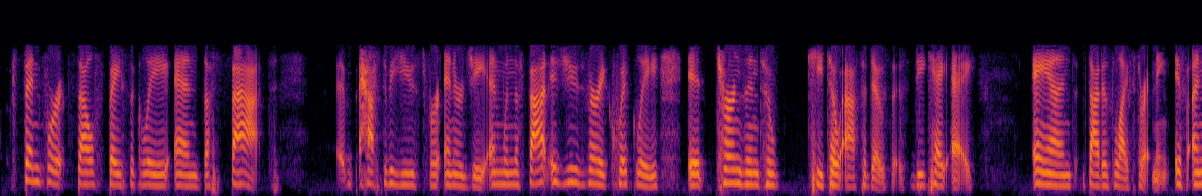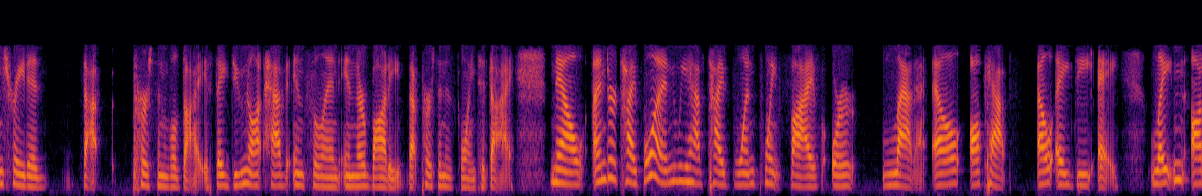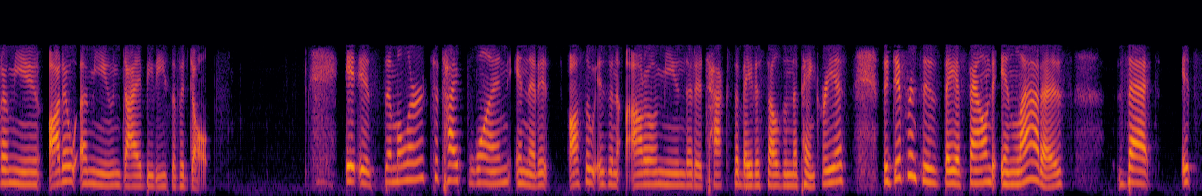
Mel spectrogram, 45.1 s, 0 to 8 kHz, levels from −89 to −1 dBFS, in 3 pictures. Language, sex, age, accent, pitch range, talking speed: English, female, 40-59, American, 165-200 Hz, 135 wpm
